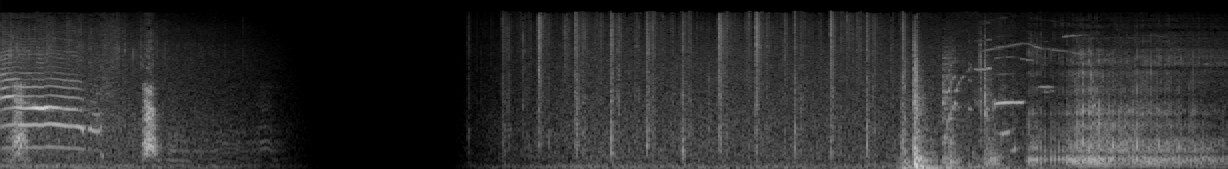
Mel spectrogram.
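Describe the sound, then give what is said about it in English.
A cat meows in a short harmonic cry. Silence follows, then a run of many sharp clicks and a further strained meow-like call, with rough noise trailing at the end. “Oh no! Help! My cat!”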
